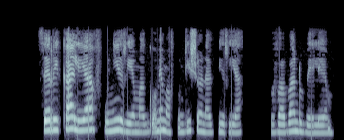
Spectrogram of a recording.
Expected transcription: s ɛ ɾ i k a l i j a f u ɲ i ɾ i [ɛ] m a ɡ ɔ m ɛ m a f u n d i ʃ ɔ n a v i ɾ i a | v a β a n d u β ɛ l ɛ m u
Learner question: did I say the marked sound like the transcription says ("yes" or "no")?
yes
